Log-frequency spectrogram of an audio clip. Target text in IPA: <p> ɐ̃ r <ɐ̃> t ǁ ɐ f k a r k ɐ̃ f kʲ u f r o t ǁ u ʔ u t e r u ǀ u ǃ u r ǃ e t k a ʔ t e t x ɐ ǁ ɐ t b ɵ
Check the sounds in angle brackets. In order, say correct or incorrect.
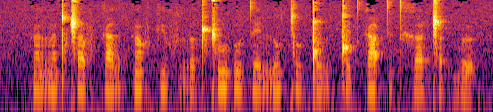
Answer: incorrect: k, correct

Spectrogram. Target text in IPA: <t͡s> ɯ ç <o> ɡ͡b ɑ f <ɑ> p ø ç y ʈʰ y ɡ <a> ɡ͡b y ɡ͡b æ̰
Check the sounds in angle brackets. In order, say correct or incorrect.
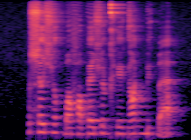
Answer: incorrect: ɬ, correct, correct, incorrect: ɑ

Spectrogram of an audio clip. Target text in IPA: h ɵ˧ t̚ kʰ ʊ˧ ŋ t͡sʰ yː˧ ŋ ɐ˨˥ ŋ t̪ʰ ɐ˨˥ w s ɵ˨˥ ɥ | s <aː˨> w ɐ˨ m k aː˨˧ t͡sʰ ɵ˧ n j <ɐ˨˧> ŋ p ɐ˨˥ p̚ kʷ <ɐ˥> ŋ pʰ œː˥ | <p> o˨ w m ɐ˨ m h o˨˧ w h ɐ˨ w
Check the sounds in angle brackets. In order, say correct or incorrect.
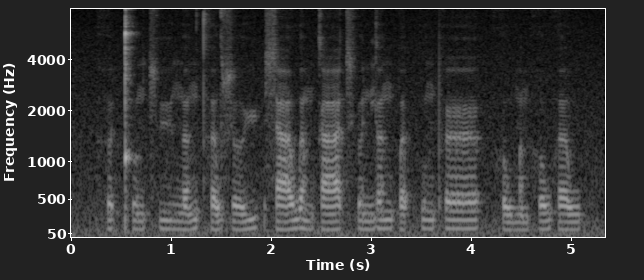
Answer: incorrect: aː˨˥, incorrect: ɐ˥, correct, incorrect: h

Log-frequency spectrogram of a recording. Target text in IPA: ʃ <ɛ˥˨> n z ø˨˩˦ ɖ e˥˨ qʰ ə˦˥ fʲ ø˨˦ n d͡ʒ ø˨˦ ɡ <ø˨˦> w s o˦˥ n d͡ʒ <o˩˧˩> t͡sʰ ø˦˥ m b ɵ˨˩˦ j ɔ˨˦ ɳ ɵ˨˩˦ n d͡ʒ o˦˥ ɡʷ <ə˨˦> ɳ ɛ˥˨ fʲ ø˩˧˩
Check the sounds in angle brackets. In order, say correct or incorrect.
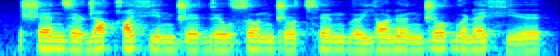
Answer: incorrect: ɛ˧˥˧, correct, incorrect: o˨˦, correct

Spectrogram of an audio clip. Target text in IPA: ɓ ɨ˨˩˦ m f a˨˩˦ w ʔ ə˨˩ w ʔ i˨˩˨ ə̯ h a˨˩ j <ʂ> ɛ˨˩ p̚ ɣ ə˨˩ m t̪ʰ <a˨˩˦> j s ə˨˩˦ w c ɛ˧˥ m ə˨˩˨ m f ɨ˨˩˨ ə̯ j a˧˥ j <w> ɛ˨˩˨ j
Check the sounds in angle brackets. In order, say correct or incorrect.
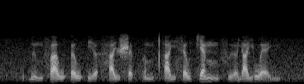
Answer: correct, correct, correct

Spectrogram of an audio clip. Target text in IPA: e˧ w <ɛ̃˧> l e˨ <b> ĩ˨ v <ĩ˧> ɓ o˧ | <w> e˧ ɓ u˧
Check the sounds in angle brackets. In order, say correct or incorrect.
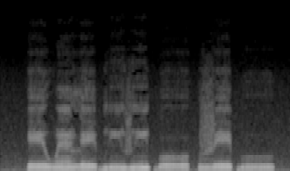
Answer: correct, correct, incorrect: ĩ˦, incorrect: v

